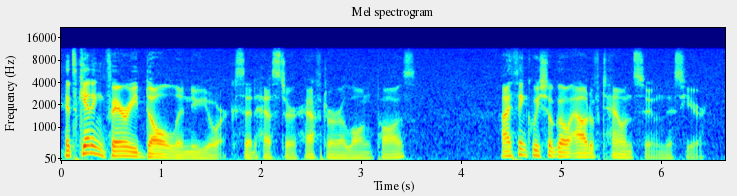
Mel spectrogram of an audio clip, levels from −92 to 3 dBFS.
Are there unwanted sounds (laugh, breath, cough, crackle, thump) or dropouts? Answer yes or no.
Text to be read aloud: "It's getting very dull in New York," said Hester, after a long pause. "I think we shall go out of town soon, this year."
no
